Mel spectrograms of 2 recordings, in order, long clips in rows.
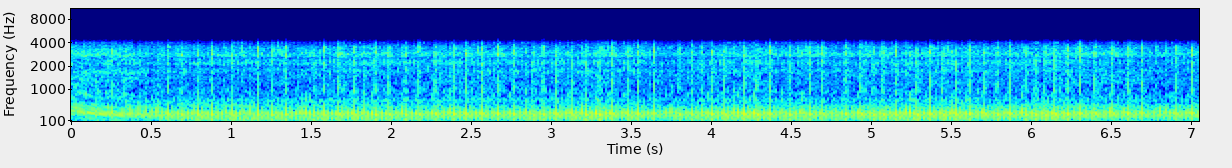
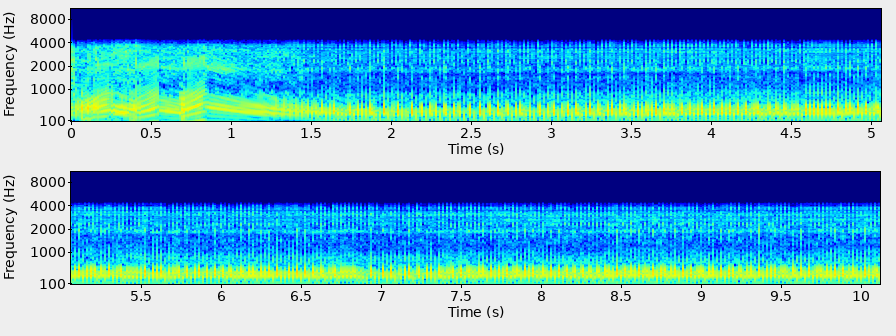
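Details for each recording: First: Stihl MS200-series chainsaw with 25-inch bar, two-stroke, idling around 3100 rpm per tachometer: steady, even idle with no misses or hunting; healthy. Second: Nearly new Stihl MS200T chainsaw with 25-inch bar, high-speed screw backed out to the stop: blips then holds high no-load revs with an uneven blubbering burble, four-stroking at high idle from a rich mixture.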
